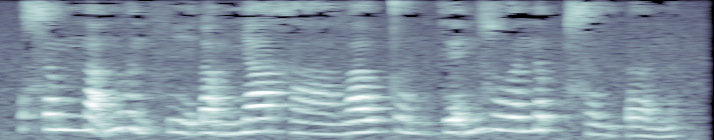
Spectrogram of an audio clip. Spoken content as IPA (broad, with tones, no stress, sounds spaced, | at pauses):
s ə˧ m n a̰˧˥ n v ə̰˧˨ n f i˧˩ ɗ a̰˧˨ m ɲ aː˧ x a̤ː˨˩ v a˨˦ w t̪ ə̤˨˩ m k ḛ˧˥ n z u˧ ə̯ n ə˦˥ p̚ s ə̤˨˩ j ʔ ə˧˩˨ n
